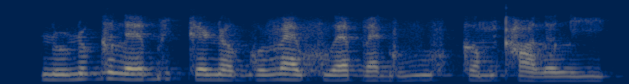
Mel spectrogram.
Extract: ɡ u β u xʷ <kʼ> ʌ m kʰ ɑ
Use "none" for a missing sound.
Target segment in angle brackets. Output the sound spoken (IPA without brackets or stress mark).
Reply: k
